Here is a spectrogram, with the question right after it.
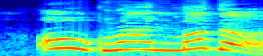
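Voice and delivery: speaking with a gasp. The girl opens the door and speaks to her grandmother, gasping. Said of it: "she gasped".

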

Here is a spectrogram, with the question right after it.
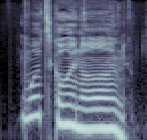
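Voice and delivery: sleepy, half-awake. Someone in room 211, disturbed by commotion in the hall, asks sleepy. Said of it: "asked a sleepy voice from 211".

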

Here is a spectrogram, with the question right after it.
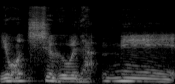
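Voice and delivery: put-on Scouse accent, "me" drawn out. Speaker mimics a staff member he once hired: imitating Steve's Liverpool accent. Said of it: "this dickhead named Steve from Liverpool".

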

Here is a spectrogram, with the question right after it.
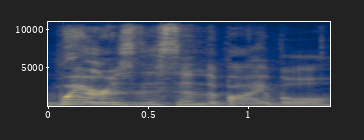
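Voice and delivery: mock sudden outburst, scream held back, mild. Retelling how a woman suddenly exploded during the sermon: retelling a scream.

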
